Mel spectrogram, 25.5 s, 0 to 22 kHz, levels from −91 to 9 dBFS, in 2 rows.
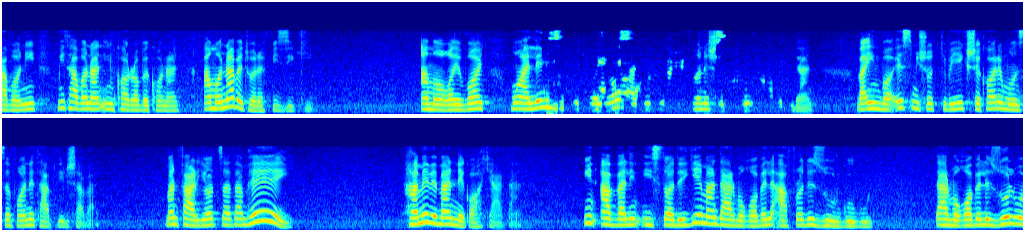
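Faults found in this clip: Other side's voice leaking through: second voice at 6.79–7.02 s, 7.45–7.98 s and 8.32–8.54 s, roughly 5 to 15 dB under the talker. Likely residual loudspeaker echo left by the canceller. On a spectrogram it shows as a separate harmonic pattern.

Speech suppressed in double talk: talker level collapses at 6.79–8.69 s (drops near 30 dB) and 8.92–9.97 s (near 25 dB) while the far side speaks. The echo canceller likely attenuated both voices. On the waveform the envelope shows deep notches.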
